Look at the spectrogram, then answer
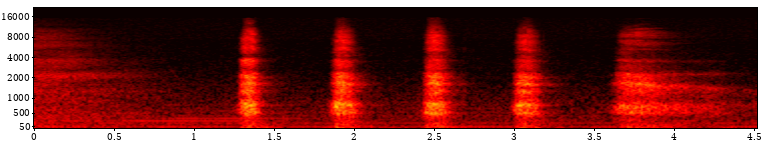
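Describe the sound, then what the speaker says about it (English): Close, sharp breaths taken in a breathing exercise: four quick separate sniffs spaced about half a second apart, then one longer, fuller inhale, all fairly loud against a quiet room. "And inhale."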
